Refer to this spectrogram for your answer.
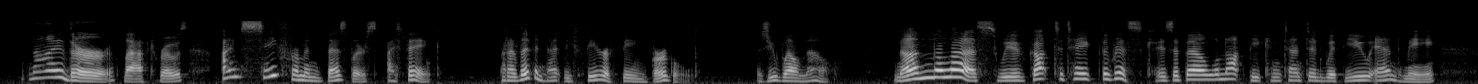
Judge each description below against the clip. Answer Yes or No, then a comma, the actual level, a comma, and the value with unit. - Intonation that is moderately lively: No, wide, 7.3 semitones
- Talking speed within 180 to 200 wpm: No, average, 160 wpm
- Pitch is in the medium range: Yes, medium, 180 Hz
